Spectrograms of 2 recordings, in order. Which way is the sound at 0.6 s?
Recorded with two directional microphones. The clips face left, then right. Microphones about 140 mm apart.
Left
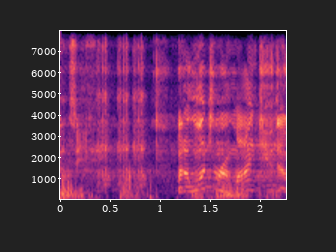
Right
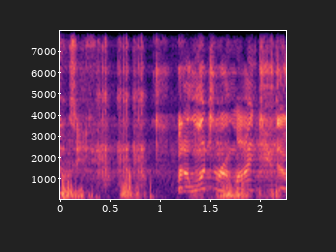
15° left (ahead or behind).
